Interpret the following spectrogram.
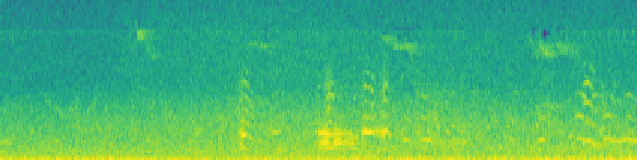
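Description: Calls of a flock of geese in flight: a cluster of honks about midway, and a few more near the end, over a low steady outdoor ambience.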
